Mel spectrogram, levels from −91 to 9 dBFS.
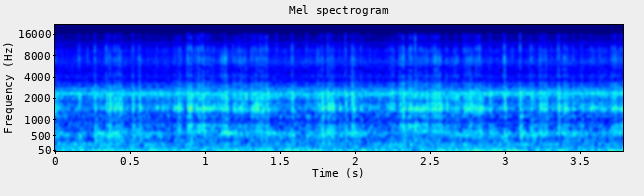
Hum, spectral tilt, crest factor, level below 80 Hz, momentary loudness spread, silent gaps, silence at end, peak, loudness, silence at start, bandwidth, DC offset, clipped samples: none; -2 dB/octave; 18 dB; -58 dBFS; 2 LU; none; 0 s; -28 dBFS; -45 LUFS; 0 s; 17 kHz; under 0.1%; under 0.1%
